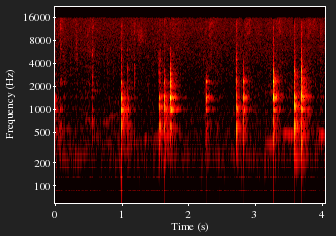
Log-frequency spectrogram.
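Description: Light, irregular metallic clinks and taps of baking utensils against an aluminium cake tin and mixing bowl, about ten in four seconds, each with a brief ring.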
